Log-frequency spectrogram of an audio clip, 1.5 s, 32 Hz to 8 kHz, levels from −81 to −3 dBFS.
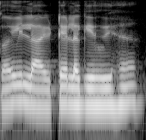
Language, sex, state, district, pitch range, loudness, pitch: Hindi, male, Jharkhand, Palamu, 125-135 Hz, -15 LUFS, 125 Hz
